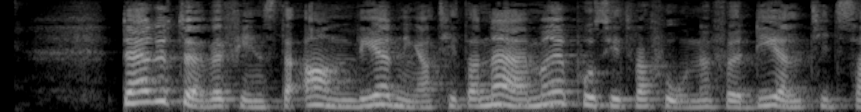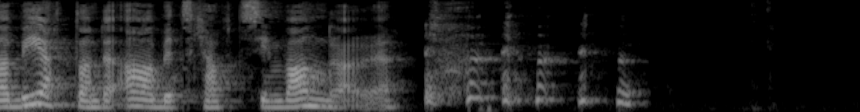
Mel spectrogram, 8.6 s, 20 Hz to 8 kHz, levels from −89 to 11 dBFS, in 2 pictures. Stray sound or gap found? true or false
true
